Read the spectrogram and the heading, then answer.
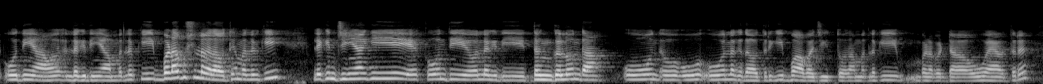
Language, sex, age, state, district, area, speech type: Dogri, female, 30-45, Jammu and Kashmir, Reasi, rural, spontaneous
